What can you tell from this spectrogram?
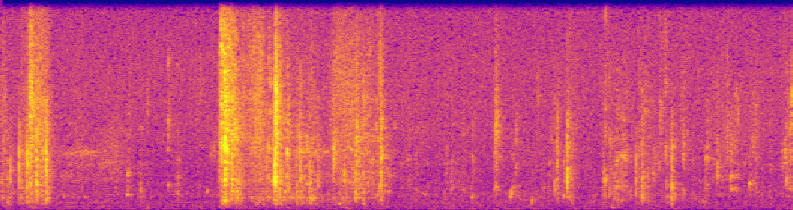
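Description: Dogs crunching small hard dog treats, heard as scattered faint clicks and crunches, a little louder about two to four seconds in.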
